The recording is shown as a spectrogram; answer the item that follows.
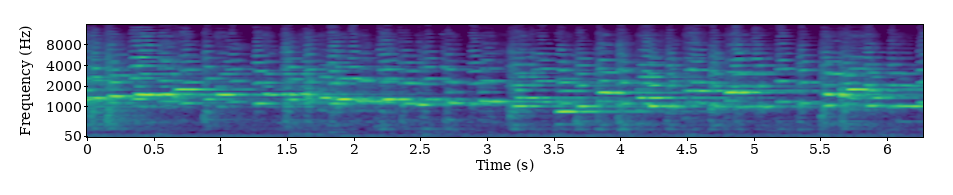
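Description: Contemporary chamber music played live by a quintet of flute, clarinet, violin, cello and accordion, with the violin bowing: a busy, restless texture of short, overlapping high notes.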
